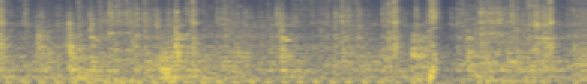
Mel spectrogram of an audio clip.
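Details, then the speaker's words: Old stationary engine with Ford script spark plug and magneto, hand-cranked start, with a water line: steady chuffing beat with light mechanical clatter at an even pace; running smoothly at rated speed. "Wow. It is running at rated speed, and I'm not going to touch anything on it."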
